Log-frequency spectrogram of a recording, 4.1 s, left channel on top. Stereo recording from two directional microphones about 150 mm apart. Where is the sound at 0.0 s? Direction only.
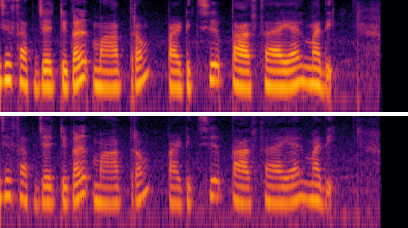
40° left (ahead or behind).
